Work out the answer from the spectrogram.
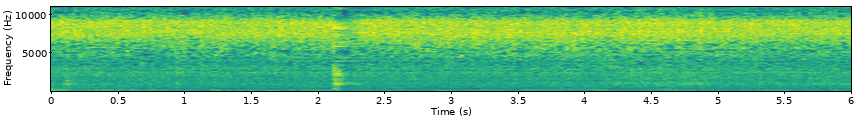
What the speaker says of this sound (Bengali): প্রথমে পেঁয়াজ বাটা দিয়েছি, রসুন বাটা দিয়ে দিলাম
